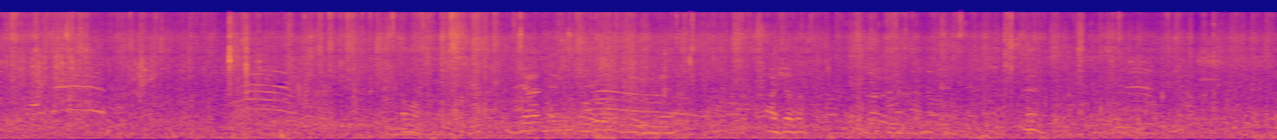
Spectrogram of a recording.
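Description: A large crowd of men murmurs and talks all around, close by.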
